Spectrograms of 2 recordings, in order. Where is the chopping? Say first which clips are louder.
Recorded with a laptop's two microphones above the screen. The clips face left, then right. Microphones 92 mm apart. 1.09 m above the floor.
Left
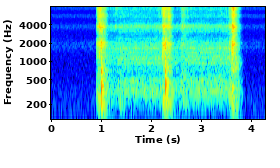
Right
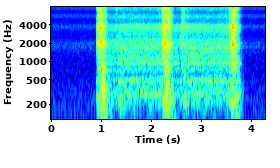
Left 1 dB; 20° left (ahead or behind), 0.7 m.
